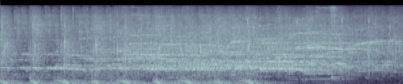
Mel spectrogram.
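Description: Fast electronic dance music for tecktonik, a steady kick drum at about two beats a second, fading out near the end, with a studio audience applauding and cheering over it.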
